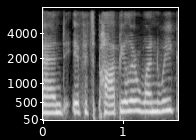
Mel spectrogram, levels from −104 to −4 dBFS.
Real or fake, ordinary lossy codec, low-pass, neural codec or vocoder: real; AAC, 32 kbps; 7.2 kHz; none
